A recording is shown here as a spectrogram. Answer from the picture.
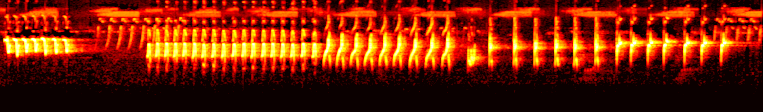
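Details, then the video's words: Northern mockingbird of North America singing in a clean recording: a rapid trill, then a long buzzy rattling run, then shifting series of sharp repeated chirps. The phrases change every couple of seconds. "Veja o canto do pássaro, ave zombeteira"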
